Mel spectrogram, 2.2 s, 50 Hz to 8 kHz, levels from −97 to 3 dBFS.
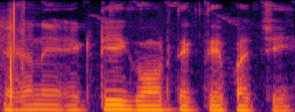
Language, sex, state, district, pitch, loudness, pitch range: Bengali, male, Assam, Hailakandi, 115 Hz, -24 LUFS, 115-120 Hz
